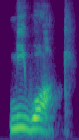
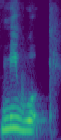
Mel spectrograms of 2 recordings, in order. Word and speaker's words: Miwok: A lot of people mispronounce that. They say Miwok. It's Miwok.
